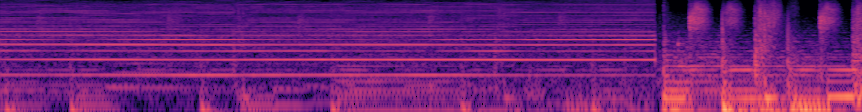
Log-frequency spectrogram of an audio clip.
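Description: Router-table motor spinning a round-over bit, a steady high-pitched whine as it rounds the edge of a plywood box, over background music with a beat. The whine cuts off suddenly about three seconds in and the music's drums come forward.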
